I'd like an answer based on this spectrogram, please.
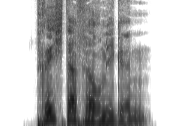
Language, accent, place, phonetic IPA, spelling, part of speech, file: German, Germany, Berlin, [ˈtʁɪçtɐˌfœʁmɪɡn̩], trichterförmigen, adjective, De-trichterförmigen.ogg
- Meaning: inflection of trichterförmig: 1. strong genitive masculine/neuter singular 2. weak/mixed genitive/dative all-gender singular 3. strong/weak/mixed accusative masculine singular 4. strong dative plural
